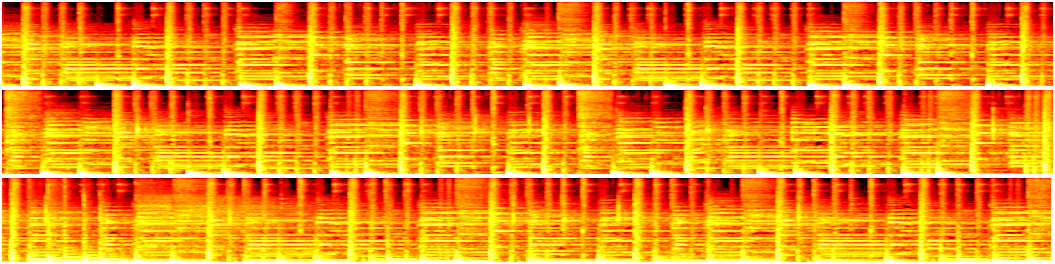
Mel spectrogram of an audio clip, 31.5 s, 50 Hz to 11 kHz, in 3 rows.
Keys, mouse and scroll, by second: 2.9 Tab, 3.9 middle drag, 4.6 KP_3, 5.6 KP_1, 6.5-7.2 scroll down 2, 7.2 g, 11.6 Tab, 13.5 click, 13.9-14.3 scroll up 1, 14.3 1, 14.9 click, 15.8 shift+click, 17.2 ctrl+b, 22.8 Tab, 23.4 click, 24.0-24.5 middle drag, 25.2 click, 25.8 click, 26.7-27.6 scroll down 2, 26.9-28.2 middle drag, 28.5 click, 29.9 s.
